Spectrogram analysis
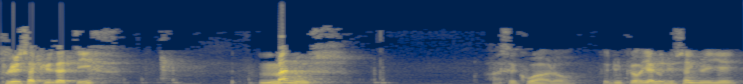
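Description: A man's voice: medium pitch, big pitch swings, a bit bright, slight background noise. A man teaching Latin grammar to a class, chanting declensions and explaining word by word. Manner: chants declensions, slow and deliberate. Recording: echoey room, dull lo-fi sound.

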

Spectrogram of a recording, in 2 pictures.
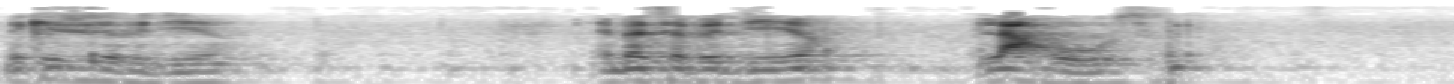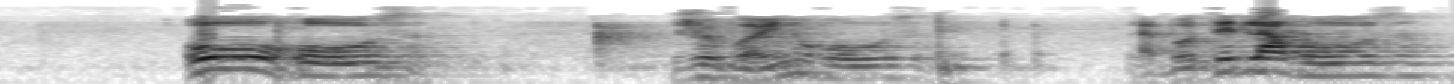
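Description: A man's voice: medium pitch, lively intonation, takes it slowly, pauses often. A man teaching Latin to a class, reciting declensions in a sing-song and wandering into playful asides. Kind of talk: classroom lecture. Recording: dull, echoey room with faint noise.

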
